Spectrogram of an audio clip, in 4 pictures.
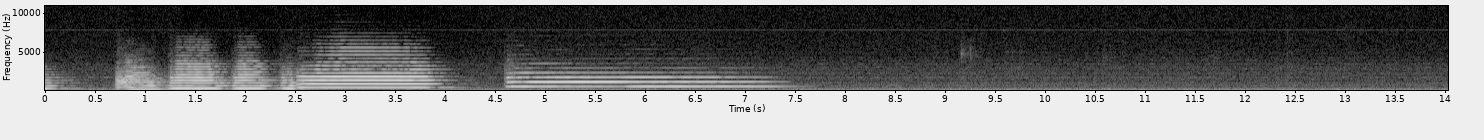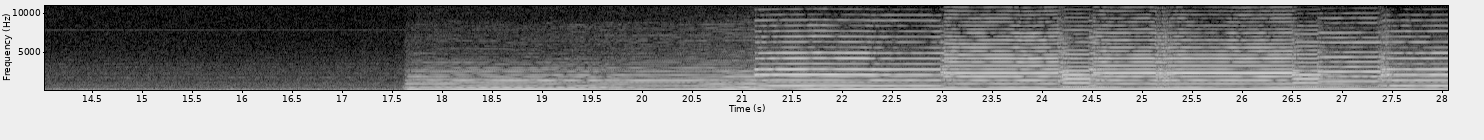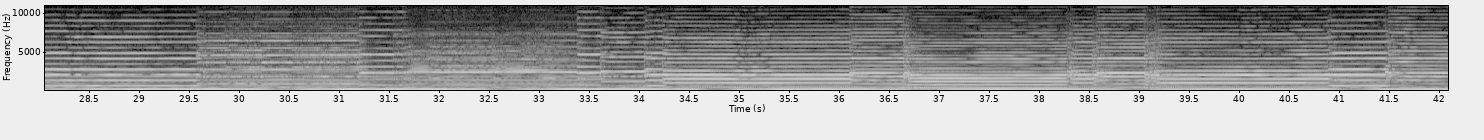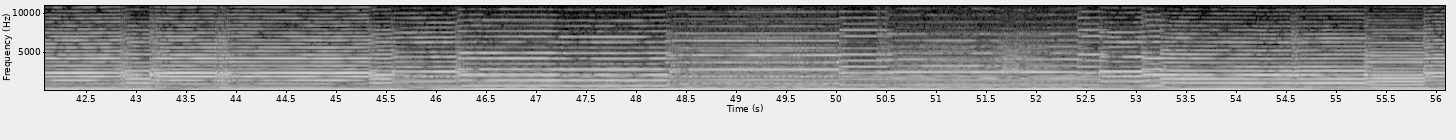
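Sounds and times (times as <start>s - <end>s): bagpipe drones: 0.0s - 7.6s, 17.6s - 56.0s
bagpipe chanter melody: 0.0s - 7.7s, 17.6s - 56.0s.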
